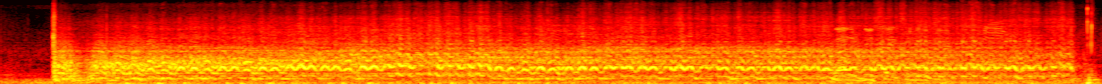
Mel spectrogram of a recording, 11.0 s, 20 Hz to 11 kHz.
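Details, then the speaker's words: 1988 Mustang GT that sat 19 years: starter whirs steadily with slow, uneven cranking beats, about two a second for ten seconds, and the starter was moving the car; engine never fires, so it cranks but won't start. "so literally you guys i don't know if you heard that crank it but the starter was moving the car"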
